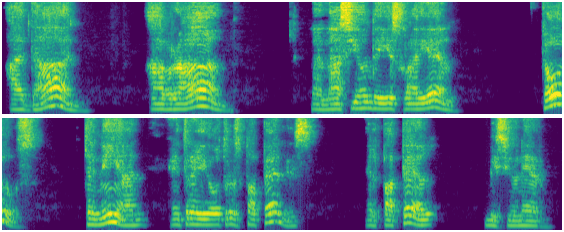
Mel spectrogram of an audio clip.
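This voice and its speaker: A man giving an online theology lecture over a video call, speaking slowly, repeating words and inviting questions. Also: a little high, animated, a little mellow. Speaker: seminary lecturer.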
